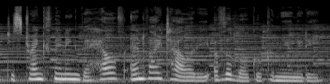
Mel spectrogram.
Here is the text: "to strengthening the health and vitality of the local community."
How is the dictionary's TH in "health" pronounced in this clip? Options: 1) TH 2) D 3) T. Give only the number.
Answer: 1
